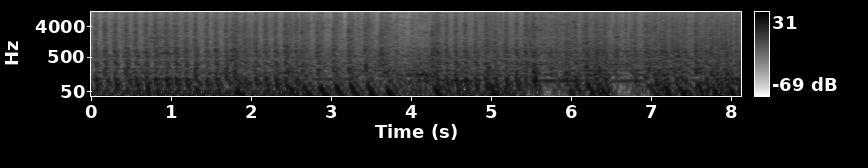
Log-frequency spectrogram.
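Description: Rapid sustained gunfire in the video game Death Stranding, dense repeated shots rattling without pause like automatic fire, loud and close, with no talking over it.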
